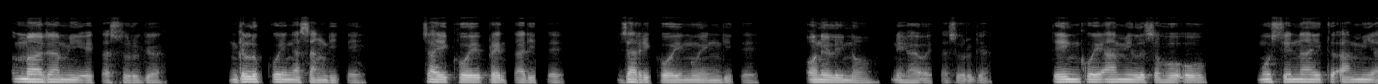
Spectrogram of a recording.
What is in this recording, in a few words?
manggarainese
